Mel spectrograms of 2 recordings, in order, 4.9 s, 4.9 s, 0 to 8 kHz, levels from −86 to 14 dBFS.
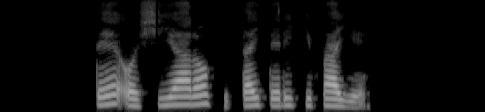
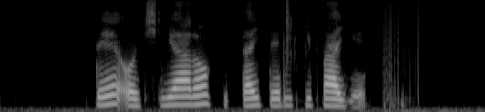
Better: first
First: none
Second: noise reduction (neural diffusion model UNIVERSE++)

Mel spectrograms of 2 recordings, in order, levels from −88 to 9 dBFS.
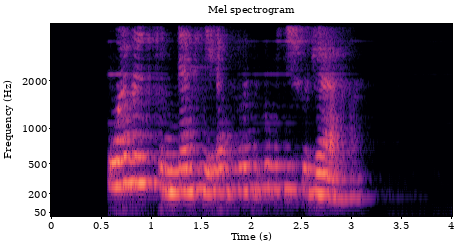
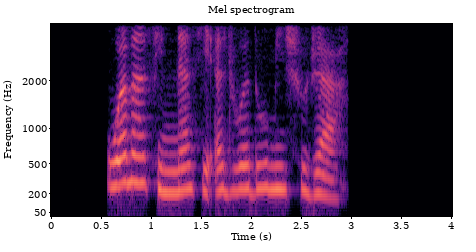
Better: second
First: noise reduction (neural mask model DeepFilterNet 3)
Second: none

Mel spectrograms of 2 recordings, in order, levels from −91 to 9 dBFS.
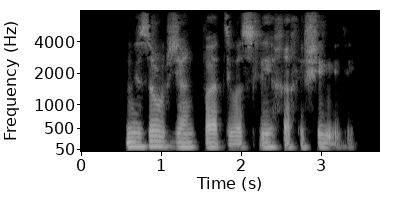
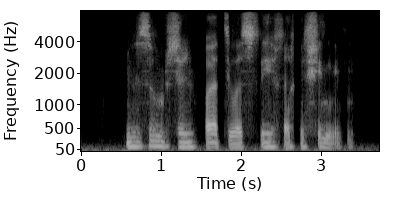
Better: first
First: none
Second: noise reduction (neural diffusion model UNIVERSE++)

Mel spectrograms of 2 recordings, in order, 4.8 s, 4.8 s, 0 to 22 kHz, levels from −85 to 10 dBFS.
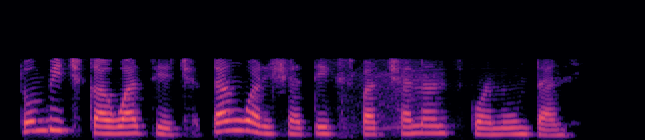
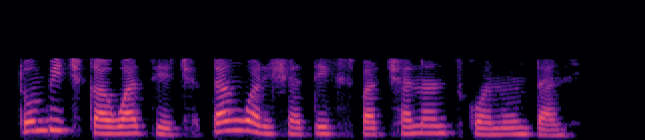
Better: second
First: noise reduction (neural mask model DeepFilterNet 3)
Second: none

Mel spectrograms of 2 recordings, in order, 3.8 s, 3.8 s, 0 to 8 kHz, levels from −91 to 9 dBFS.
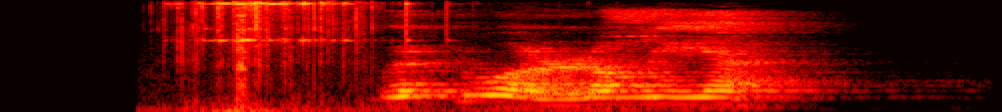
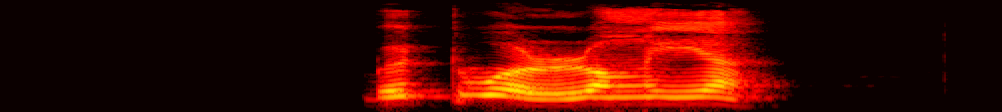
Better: second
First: background sound (Rattle / Keys jangling); 4 dB above the speech // room echo; dies away in 0.6 s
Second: none

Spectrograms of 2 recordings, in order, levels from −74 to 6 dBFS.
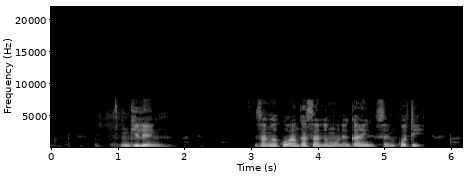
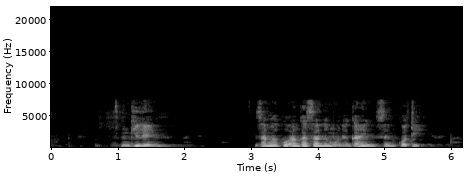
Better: first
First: none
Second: room echo; dies away in 0.5 s

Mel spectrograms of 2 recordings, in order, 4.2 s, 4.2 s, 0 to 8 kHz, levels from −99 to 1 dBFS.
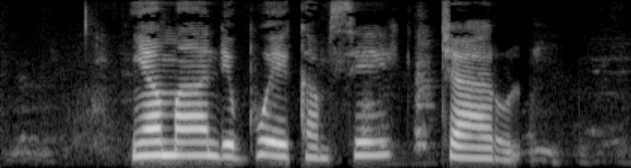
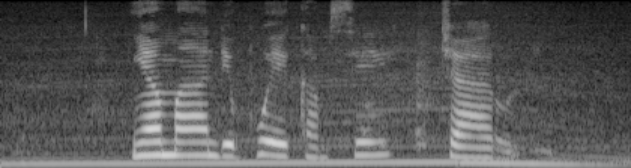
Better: first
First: none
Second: background sound (Engine); 9 dB below the speech

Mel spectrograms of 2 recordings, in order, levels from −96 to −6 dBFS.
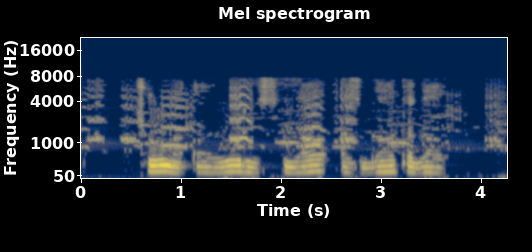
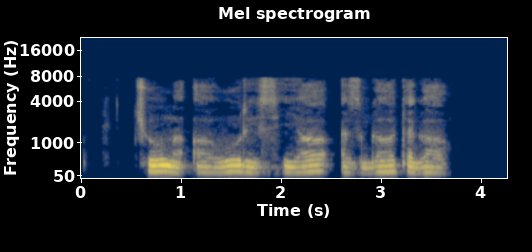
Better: second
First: noise reduction (classical method spectral subtraction)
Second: none

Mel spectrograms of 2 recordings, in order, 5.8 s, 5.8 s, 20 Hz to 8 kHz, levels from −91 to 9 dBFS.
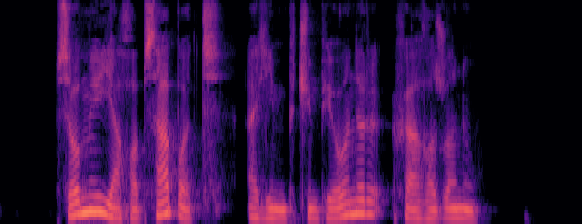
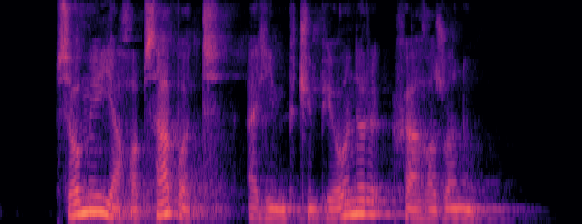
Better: first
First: none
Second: room echo; dies away in 0.8 s

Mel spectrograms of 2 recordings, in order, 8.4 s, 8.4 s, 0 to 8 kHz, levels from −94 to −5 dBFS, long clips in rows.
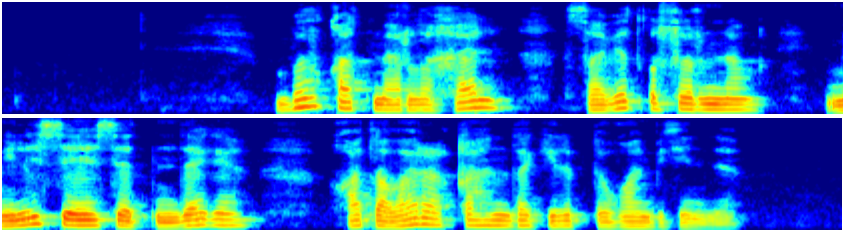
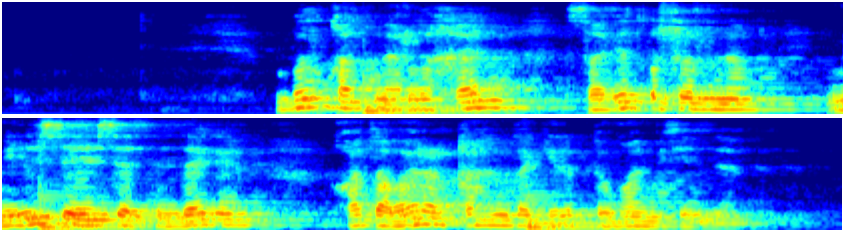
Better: first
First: none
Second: background sound (Bowed string instrument); 10 dB below the speech // room echo; dies away in 1 s

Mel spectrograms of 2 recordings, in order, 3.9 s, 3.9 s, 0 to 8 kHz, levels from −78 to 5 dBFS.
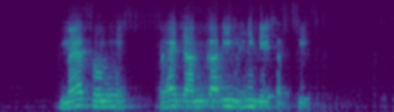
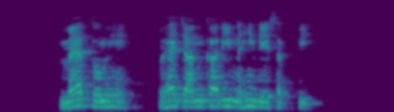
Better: second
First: noise reduction (neural separator model SepFormer DNS4)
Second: none

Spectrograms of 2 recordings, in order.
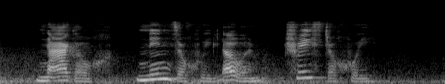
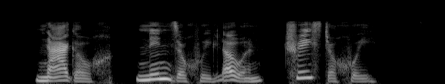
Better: second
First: background sound (Thunder / Rain); 14 dB below the speech // room echo; dies away in 0.5 s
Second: none

